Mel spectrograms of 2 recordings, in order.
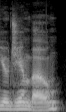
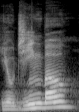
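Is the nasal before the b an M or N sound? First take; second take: M; N. First: It has an M sound before the b. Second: It has an N sound before the b.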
